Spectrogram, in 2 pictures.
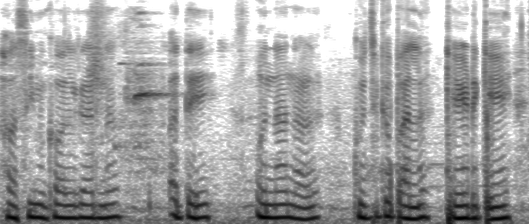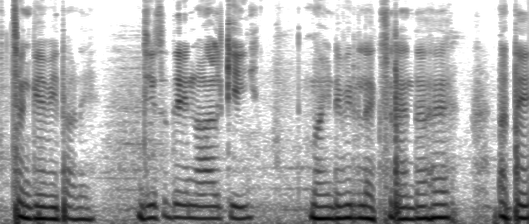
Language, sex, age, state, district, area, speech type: Punjabi, male, 18-30, Punjab, Fatehgarh Sahib, rural, spontaneous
